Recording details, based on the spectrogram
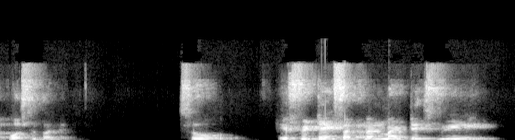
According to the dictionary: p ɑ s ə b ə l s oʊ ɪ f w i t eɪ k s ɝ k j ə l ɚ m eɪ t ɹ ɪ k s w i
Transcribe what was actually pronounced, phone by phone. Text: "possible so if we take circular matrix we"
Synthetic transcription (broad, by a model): p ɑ s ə b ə l s oʊ ɪ f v i t eɪ k s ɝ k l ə n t m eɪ t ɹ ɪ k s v i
